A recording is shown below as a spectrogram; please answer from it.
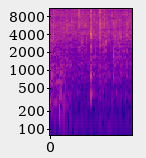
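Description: Stock poured into a sizzling jollof rice sauce base in a pot, a brief steady frying hiss with a small splash, close and fairly quiet.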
